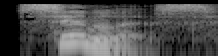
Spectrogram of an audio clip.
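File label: "sinless", British English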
